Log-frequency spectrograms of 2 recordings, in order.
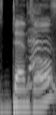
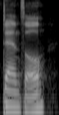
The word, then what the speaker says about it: Denzel: Oh, speaking of Denzel Washington's actual pronunciation is Denzel. – Denzel. – It's Denzel. And we've all been saying it wrong.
